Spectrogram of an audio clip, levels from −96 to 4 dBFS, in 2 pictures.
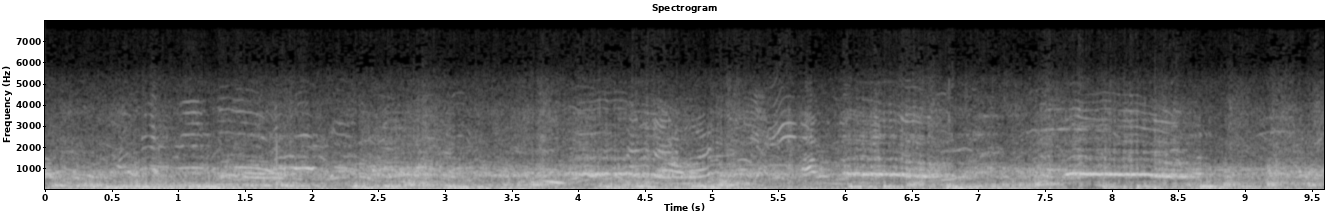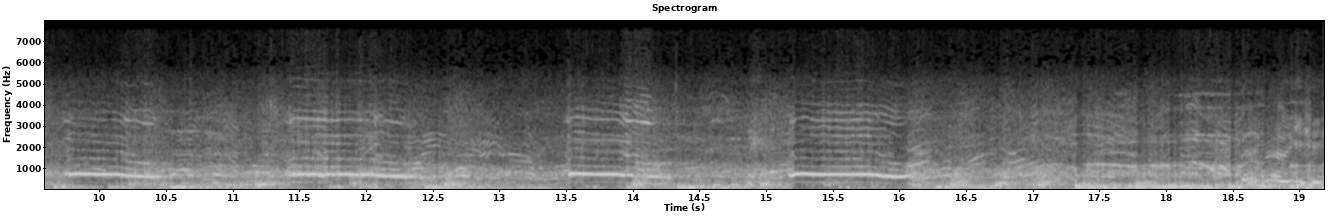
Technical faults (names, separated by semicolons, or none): none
